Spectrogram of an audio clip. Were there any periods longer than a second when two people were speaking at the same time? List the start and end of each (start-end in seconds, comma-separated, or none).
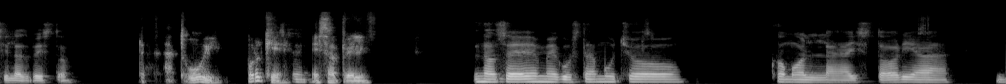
none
